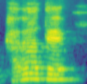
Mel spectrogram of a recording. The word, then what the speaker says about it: karate: Si pronunciano sia la che te con l'accento karate, ok? Adriano, diciamo, Adriano, tu metti un accento di troppo per i miei gusti, non c'è da accentare anche il ka.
